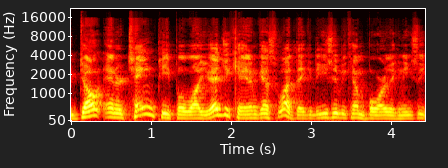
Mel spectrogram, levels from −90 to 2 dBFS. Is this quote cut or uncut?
uncut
